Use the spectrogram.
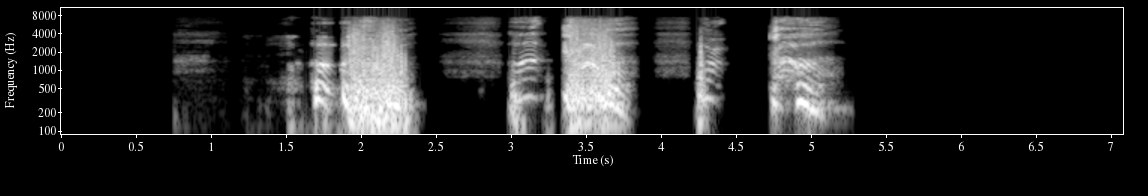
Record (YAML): three_cough_length: 7.1 s
three_cough_amplitude: 32768
three_cough_signal_mean_std_ratio: 0.39
survey_phase: alpha (2021-03-01 to 2021-08-12)
age: 65+
gender: Female
wearing_mask: 'No'
symptom_headache: true
smoker_status: Never smoked
respiratory_condition_asthma: false
respiratory_condition_other: false
recruitment_source: REACT
submission_delay: 1 day
covid_test_result: Negative
covid_test_method: RT-qPCR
